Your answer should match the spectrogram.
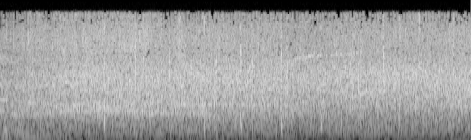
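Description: audience applause

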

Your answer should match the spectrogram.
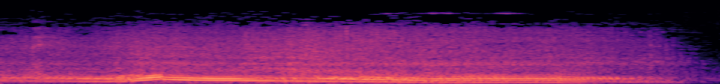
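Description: car engine idling

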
